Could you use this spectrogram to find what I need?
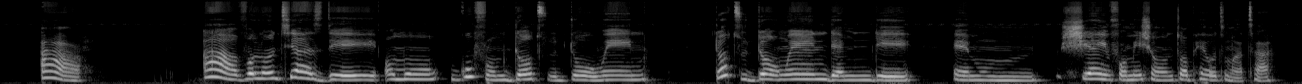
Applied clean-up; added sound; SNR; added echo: none; none; none; none.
